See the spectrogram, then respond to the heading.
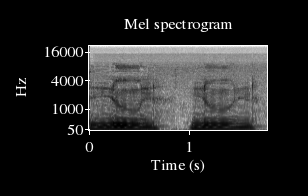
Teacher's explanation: Your lips actually go a bit round with the Noon, Noon. That's group 6.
